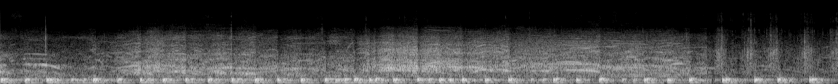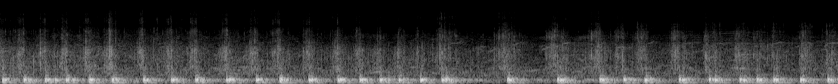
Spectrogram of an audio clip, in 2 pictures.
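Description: Football supporters on the terraces chanting together over a steady drum beat. About halfway through the singing drops away, leaving regular beats at about three a second.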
